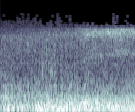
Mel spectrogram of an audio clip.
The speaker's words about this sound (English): Finally, with one mighty clap of rolling thunder, the tornado spends itself in a last effort.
